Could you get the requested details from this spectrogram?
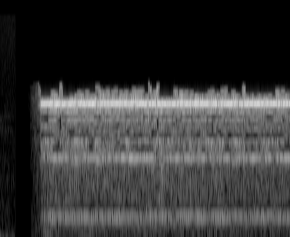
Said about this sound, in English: Ladies and gentlemen, the ringing of that phone bell means mystery, adventure.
